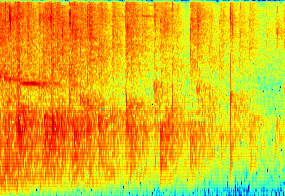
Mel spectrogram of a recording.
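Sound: audience applause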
